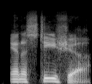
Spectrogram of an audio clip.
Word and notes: anesthesia: American English

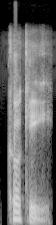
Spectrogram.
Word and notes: cookie: American English

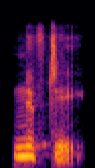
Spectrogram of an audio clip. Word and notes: nifty: Indian

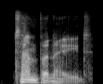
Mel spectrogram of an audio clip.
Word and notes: tamponade: British English

